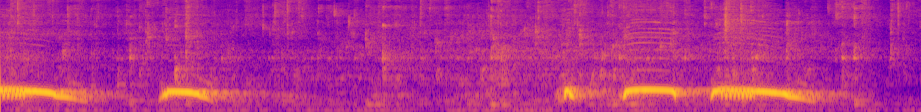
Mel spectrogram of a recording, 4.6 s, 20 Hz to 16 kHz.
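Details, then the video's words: A spotted dove's falling coos open the recording, then after a quiet spell a three-note Hạp Bổi phrase of short, rounded, arched notes. "Tiếng chim cu gáy Giọng Hạp Bổi 38. Đủ bài THúc GÁY GỌI - GÙ HAY Kích Bổi Nhanh Nổi, Cu đất gáy"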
